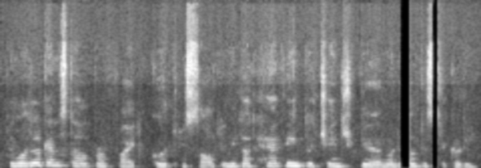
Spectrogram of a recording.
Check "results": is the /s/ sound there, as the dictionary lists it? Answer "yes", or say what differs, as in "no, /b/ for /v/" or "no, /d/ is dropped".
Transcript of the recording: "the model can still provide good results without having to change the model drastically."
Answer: no, /s/ is dropped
